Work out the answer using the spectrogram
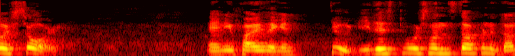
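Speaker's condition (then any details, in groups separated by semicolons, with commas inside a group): Cerebral palsy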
